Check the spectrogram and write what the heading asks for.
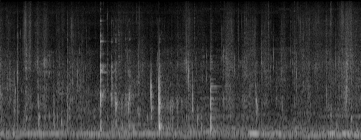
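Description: Hands massaging marinade into raw whole chickens in a metal bowl: wet squelching and rubbing with a few sharp clinks and knocks against the bowl, the loudest about one and a half and two and a half seconds in, over a steady low hum.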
